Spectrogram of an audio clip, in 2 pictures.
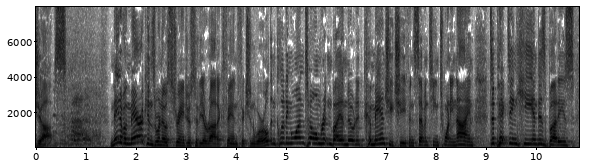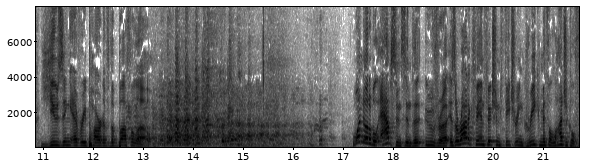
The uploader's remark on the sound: Recorded at the Nerdmelt Theater.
